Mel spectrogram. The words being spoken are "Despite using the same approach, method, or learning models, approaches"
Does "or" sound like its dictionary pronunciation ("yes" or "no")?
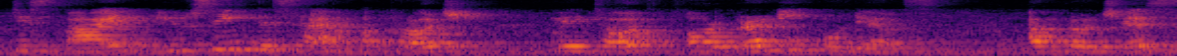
yes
